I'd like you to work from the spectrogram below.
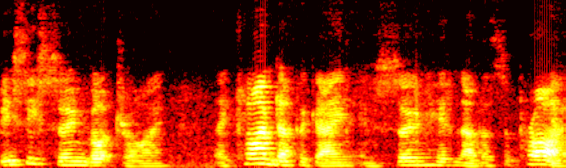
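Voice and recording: A woman speaks at a low pitch with a fairly bright tone. Her intonation is lively, with a slightly husky edge.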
